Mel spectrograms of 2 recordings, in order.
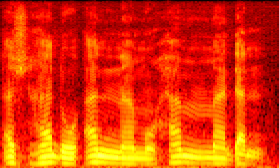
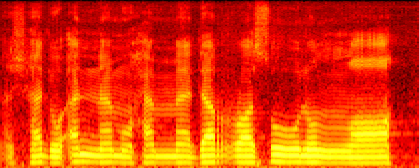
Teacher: tanwin berjumpa dengan ro dalam hukum tajwidnya idgham ya Maka langsung dimasukkan bunyi rnya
